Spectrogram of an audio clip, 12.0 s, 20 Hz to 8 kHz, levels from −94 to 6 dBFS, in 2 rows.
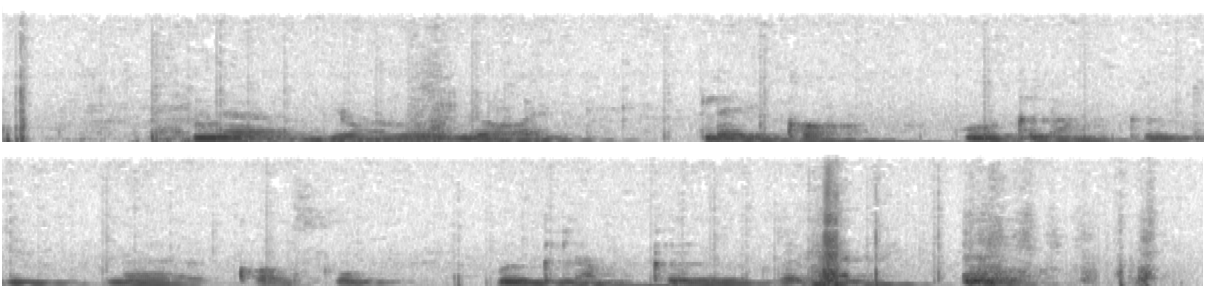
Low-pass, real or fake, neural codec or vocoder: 7.2 kHz; real; none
